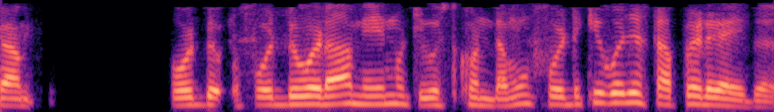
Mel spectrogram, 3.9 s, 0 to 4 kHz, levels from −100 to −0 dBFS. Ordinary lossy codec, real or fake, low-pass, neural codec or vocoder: MP3, 32 kbps; fake; 3.6 kHz; codec, 16 kHz, 4 kbps, X-Codec, HuBERT features, trained on general audio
